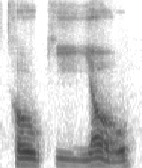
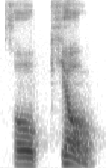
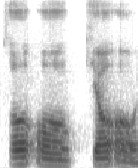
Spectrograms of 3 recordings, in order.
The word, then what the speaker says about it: Tokyo: The word Tokyo, that we might say is Tokyo, sounds like three syllables, is actually pronounced as Tokyo, which may sound like two, but it actually counts as four sounds. To-o-kyo-o is what they're counting.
